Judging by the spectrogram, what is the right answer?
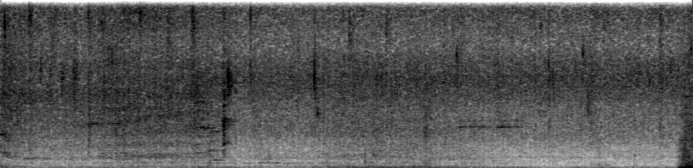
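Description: Chopped onion frying in a spoonful or two of oil in a pan while cooking Gobi Manchurian, a faint, steady sizzle that swells slightly near the start, with no talking.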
